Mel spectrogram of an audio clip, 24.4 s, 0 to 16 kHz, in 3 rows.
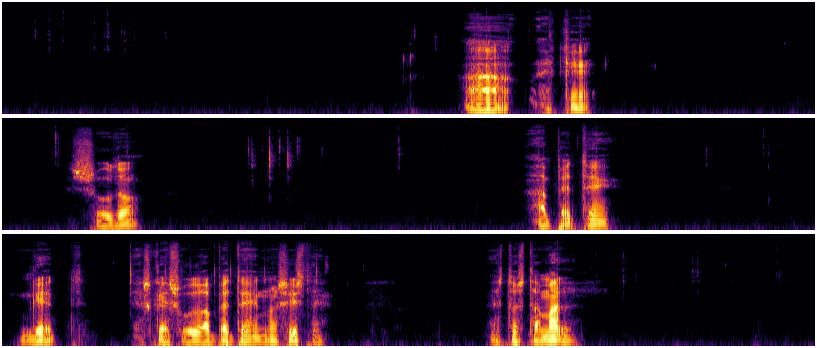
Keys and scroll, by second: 0.0-1.2 typing, 4.4-10.3 typing, 12.3 Return, 13.4-14.5 Down, 14.1-15.0 typing, 15.5 Down, 15.8 Down.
